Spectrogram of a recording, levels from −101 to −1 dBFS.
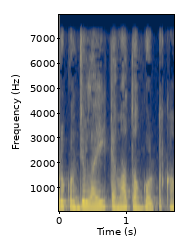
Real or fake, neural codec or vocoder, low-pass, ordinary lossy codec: fake; codec, 24 kHz, 0.9 kbps, WavTokenizer, medium speech release version 1; 7.2 kHz; none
